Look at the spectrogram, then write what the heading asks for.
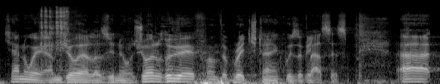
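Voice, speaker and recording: A man in the audience asking a question, pausing with "uh" between phrases. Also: lowish voice, noisy background. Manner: hesitant, with "uh" pauses. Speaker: audience member. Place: conference hall. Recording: echoey conference hall.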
